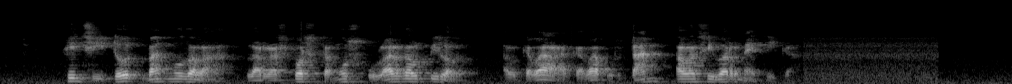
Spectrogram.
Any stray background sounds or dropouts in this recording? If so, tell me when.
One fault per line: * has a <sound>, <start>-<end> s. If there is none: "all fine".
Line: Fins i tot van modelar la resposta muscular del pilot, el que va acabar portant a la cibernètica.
all fine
